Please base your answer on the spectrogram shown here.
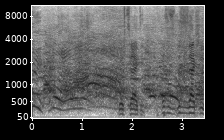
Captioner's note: crowd cheering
